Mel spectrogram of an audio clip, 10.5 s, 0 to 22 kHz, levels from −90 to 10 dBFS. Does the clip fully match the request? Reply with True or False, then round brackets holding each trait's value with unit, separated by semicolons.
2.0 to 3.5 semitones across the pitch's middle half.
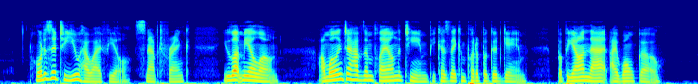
False (5.4 semitones)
